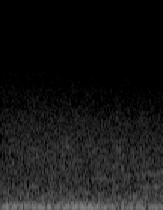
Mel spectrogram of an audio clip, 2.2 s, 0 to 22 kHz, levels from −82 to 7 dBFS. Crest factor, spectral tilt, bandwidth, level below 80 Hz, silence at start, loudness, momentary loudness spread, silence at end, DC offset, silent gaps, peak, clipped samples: 10 dB; -7 dB/octave; 10.5 kHz; -46 dBFS; 0 s; -47 LUFS; 3 LU; 0 s; under 0.1%; none; -34 dBFS; under 0.1%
